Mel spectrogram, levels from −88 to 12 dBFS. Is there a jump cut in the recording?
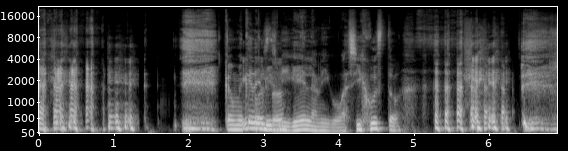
yes; 1 cut; at 2.7 s

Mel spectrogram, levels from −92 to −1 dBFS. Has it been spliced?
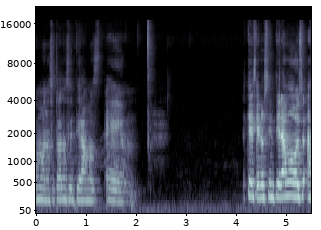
yes; 1 cut; at 4.4 s

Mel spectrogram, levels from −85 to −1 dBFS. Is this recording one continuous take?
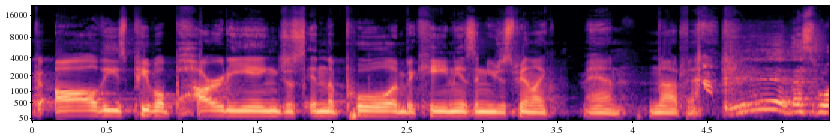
no; 3 cuts; at 1.8 s, 3.6 s, 4.4 s

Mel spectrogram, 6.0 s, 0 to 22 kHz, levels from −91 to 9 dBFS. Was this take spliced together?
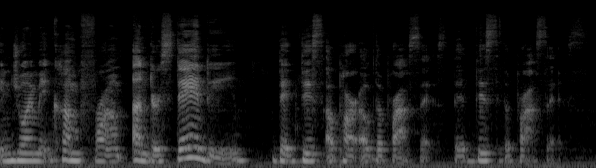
yes; 2 cuts; at 3.2 s, 5.0 s

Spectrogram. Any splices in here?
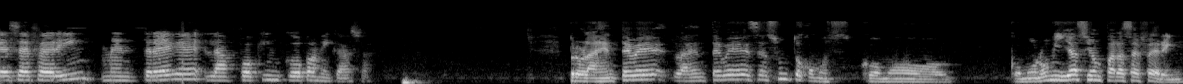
no; 0 cuts

